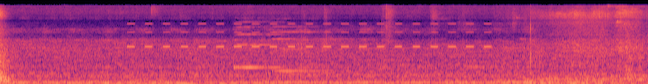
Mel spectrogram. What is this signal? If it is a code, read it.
Evenly repeated beeps, with the noise inside a lift. There is no code.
